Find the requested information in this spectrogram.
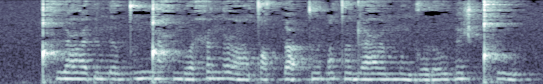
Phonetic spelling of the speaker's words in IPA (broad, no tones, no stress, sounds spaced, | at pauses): ǃʰ ɨ ʕ ɨ ɗ ɨ n ɾ ə u̯ d̪ o ŋ͡ǃ ə ħ m o ħ o n ʕ õ tˤ o tˤ ɗ ɨ ʔ t ũ ɗ ə̃ tˤ ũ ɖ ə ʕ õ m õ ɡ o ɾ o u̯ ɗ ə̃ ʃ ǃʰ u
